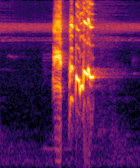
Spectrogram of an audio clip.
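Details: Sooty-headed bulbul (kutilang) singing in a lure recording meant to prompt other bulbuls to sing: one short burst of two or three bubbly, squeaky notes ending in a bright slurred whistle, with a steady faint high hiss behind.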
